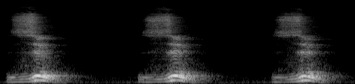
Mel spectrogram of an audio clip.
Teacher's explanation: Hand on throat. Think about vibrating those vocal cords.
